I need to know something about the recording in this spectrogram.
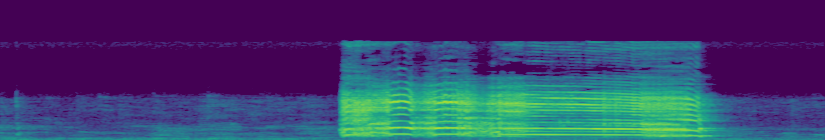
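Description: Rooster crowing once, a single cock-a-doodle-doo of about two seconds beginning about one and a half seconds in, its steady held last note ending abruptly.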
